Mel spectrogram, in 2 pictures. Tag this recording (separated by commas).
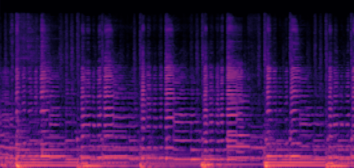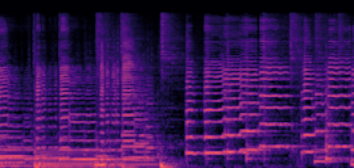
Guitar, Drum, Double bass, Musical instrument, Percussion, Music, Drum kit, Saxophone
